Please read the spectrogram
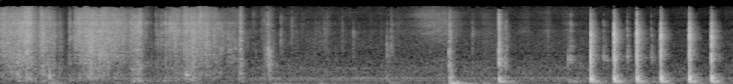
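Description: Handling rustle and two soft knocks, then from about five seconds in a quick run of sharp plastic clicks, about five a second, as the buttons of a handheld mains socket tester are pressed.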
